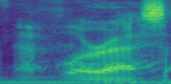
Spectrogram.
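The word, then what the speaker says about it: Effloresce: Be sure to pick up Effloris. Did I say it correctly or butchered that? Effloris? Effloris.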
